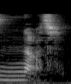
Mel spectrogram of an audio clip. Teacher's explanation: you actually Force air through your nose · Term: nasal sounds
